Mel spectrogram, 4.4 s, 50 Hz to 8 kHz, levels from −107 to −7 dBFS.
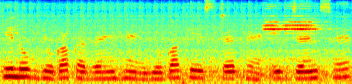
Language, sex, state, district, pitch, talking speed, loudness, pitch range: Hindi, male, Chhattisgarh, Raipur, 195 Hz, 175 wpm, -15 LUFS, 190-210 Hz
